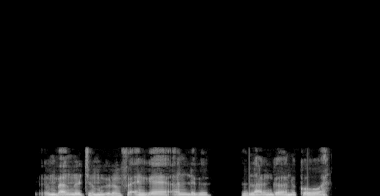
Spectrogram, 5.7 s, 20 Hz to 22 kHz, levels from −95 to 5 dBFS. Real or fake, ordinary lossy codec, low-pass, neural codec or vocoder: real; MP3, 48 kbps; 5.4 kHz; none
